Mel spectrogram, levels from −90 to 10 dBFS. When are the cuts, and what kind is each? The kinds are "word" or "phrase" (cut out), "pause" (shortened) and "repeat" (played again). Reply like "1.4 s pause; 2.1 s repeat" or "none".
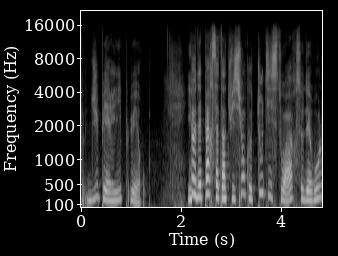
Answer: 1.0 s word; 2.2 s word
